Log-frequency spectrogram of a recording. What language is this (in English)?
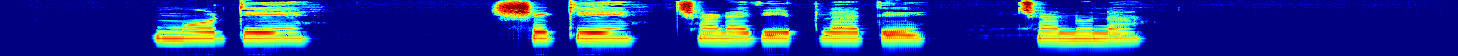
Pashto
